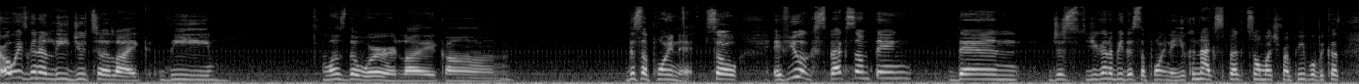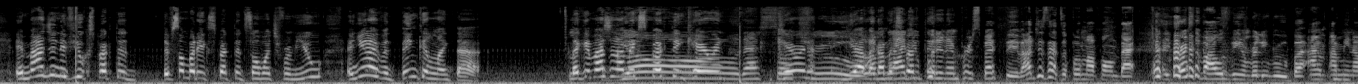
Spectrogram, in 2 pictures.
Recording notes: On this episode we are in the car with it.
